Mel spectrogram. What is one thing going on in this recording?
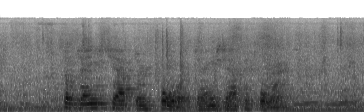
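A man speaks loudly through a microphone in an echoing hall.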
